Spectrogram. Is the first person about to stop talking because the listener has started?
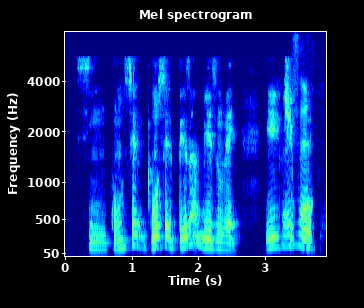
No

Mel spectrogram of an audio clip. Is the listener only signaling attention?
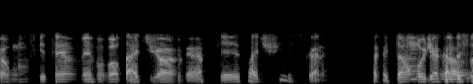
Yes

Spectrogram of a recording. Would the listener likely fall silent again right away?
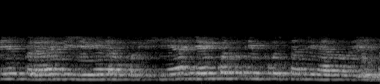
No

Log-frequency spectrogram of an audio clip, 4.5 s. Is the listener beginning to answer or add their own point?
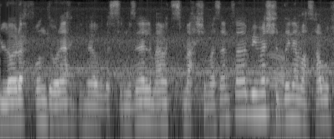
No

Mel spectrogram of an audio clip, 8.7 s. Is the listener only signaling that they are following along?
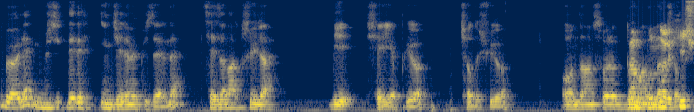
No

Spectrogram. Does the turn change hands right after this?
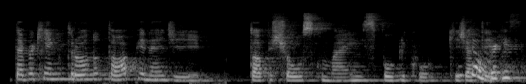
Yes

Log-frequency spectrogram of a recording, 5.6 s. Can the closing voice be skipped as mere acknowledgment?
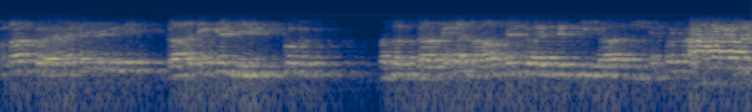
No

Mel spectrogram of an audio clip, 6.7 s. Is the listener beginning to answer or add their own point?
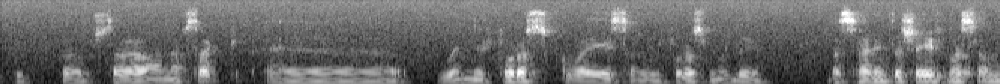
No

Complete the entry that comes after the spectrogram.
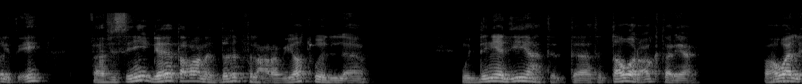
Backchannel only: Yes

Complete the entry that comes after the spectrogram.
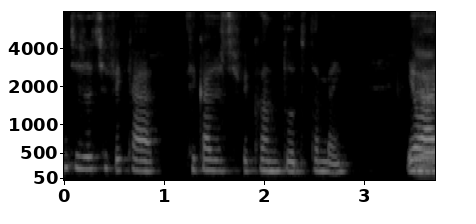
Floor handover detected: No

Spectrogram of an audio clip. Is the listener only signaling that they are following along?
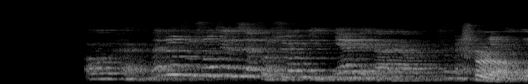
No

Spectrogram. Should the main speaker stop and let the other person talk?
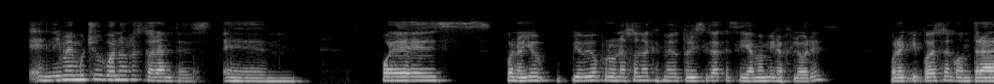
No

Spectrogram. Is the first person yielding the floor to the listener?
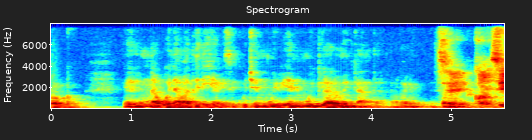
Yes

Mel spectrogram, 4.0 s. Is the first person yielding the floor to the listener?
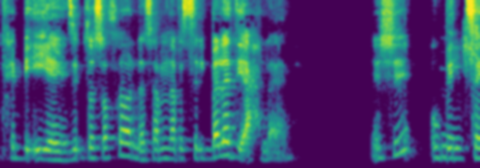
No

